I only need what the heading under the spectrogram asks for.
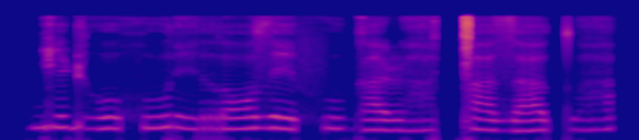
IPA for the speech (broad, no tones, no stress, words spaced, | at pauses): ɡiɖʱoxuɾe̤ rɔze fuɡaɭa̤ǀa zatʷa̤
